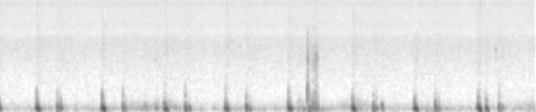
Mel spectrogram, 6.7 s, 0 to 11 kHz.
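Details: Steady paired lub-dub thumps at about 77 beats a minute with a faint low rumble behind; a regular heartbeat of an adult woman.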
